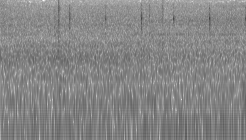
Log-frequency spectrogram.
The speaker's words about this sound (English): Pardon me, I'm driving.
